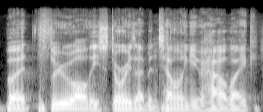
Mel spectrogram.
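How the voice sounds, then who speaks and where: With a mid-range, clean, darkish voice, fairly even in intonation and fairly quick, a man in his forties recounts stories as a podcast guest. Formerly a freestyle motocross rider and now a business owner, he's frank, rambling and liberal with profanity in this casual interview.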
